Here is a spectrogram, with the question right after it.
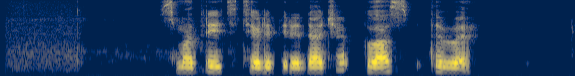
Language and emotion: Russian, neutral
